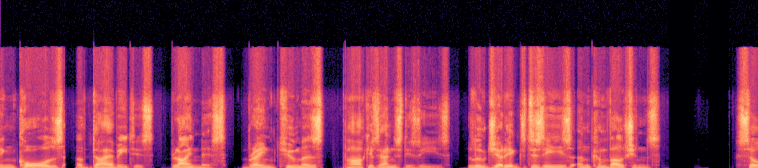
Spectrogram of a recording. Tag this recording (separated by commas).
Speech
